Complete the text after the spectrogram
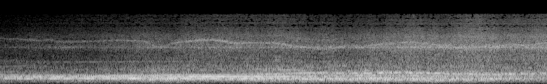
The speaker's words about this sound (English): Goodness me, what forced the wind to get up in a few minutes. What a tremendous gust. Knew that window fastening was no use. Oh, all three candles out. It's enough to tear the room to pieces.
